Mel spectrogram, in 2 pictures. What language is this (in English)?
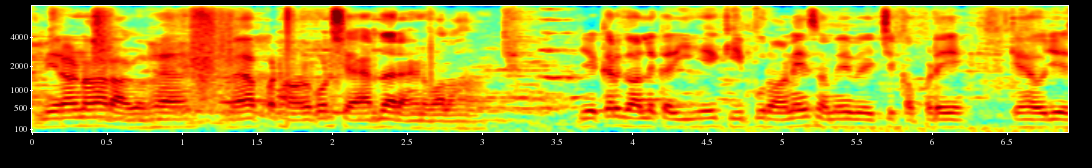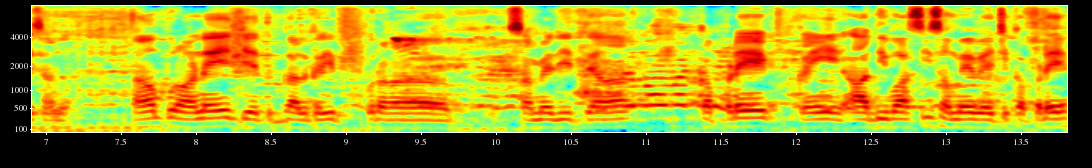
Punjabi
